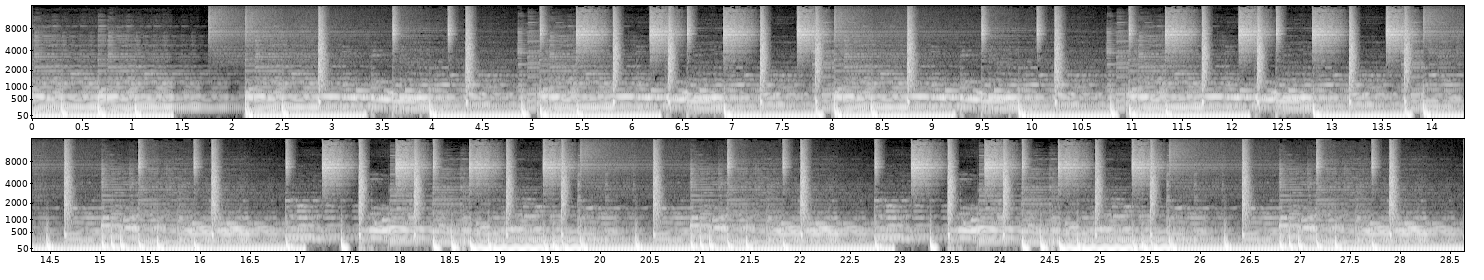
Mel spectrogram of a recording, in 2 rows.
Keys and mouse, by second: 1.5 KP_7, 2.5 click, 4.2-7.1 drag, 7.5-9.3 middle drag, 10.1-11.8 middle drag, 12.5 click, 14.7 KP_1, 15.6 shift+a, 17.2-17.7 middle drag, 17.9 Tab, 18.2 click, 19.1 Delete, 20.3 click, 21.1 ctrl+z, 21.4 ctrl+z, 23.0 click, 23.4 click, 24.4 Delete, 25.0 click, 25.7 KP_7, 26.5 g, 27.0 click, 27.7 KP_1, 28.4-28.6 drag.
